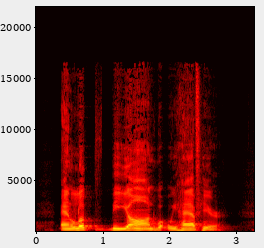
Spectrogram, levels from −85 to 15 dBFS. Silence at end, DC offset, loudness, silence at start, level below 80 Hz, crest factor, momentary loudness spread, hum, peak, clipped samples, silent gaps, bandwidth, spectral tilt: 0.55 s; under 0.1%; -22 LUFS; 0.35 s; -70 dBFS; 16 dB; 13 LU; none; -6 dBFS; under 0.1%; none; 17 kHz; -6 dB/octave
